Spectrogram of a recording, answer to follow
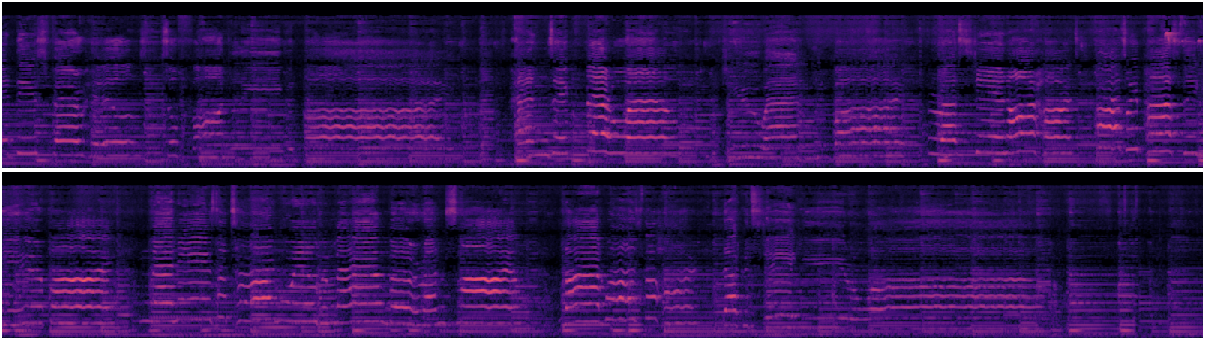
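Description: A woman singing a song, some of her notes held with a wavering vibrato, while accompanying herself on an acoustic guitar.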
